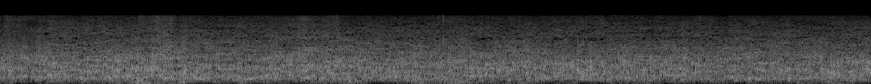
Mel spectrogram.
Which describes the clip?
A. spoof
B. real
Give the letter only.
A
